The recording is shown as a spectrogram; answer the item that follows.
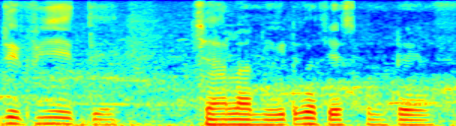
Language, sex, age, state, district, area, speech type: Telugu, male, 18-30, Andhra Pradesh, Srikakulam, rural, spontaneous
